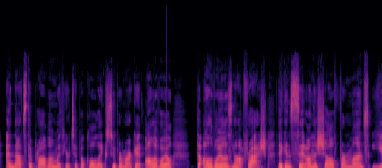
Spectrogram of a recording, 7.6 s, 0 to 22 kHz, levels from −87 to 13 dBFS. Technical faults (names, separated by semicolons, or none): clock drift buffer slips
